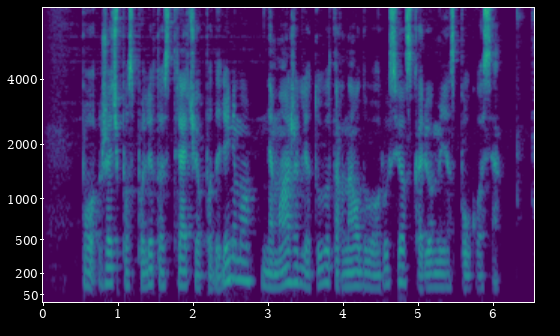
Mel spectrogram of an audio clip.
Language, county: Lithuanian, Utena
